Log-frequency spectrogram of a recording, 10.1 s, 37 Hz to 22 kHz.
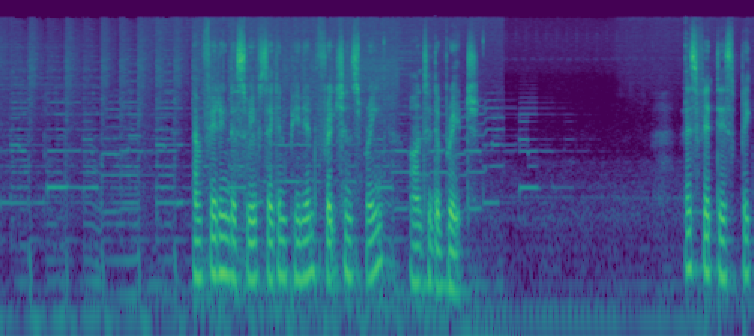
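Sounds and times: faint background music: 0.0 - 10.0
low steady hum: 2.6 - 10.0.

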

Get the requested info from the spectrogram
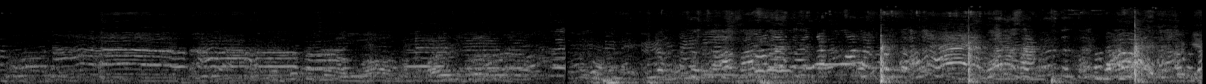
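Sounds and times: women and girls talking: 0.0 - 12.0.

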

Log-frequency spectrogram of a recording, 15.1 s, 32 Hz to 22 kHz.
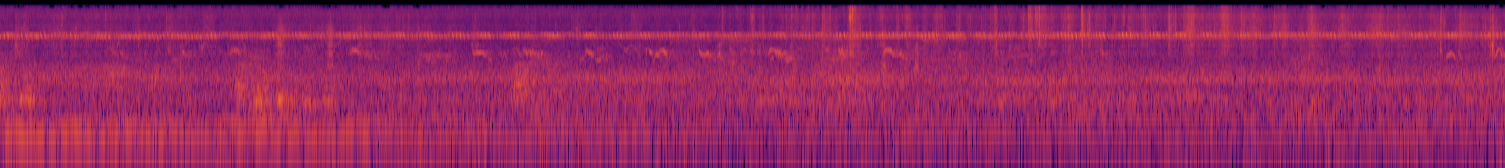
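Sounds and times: insects trilling: 0.0 - 15.0.

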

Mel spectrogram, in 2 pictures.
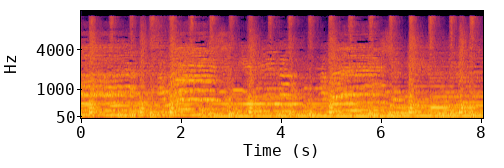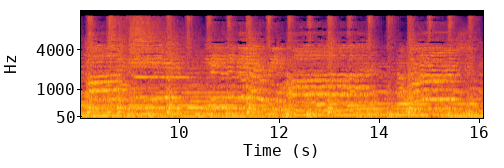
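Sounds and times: bass: 0.0 - 16.0
keyboard: 0.0 - 16.0
steady drum beat: 0.0 - 16.0
voices singing together: 0.0 - 16.0.

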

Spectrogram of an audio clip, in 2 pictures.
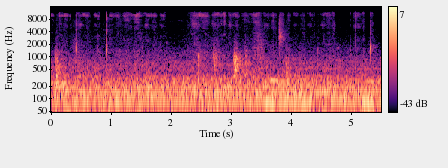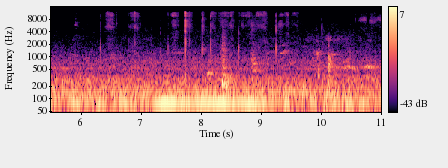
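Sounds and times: chalk tapping and scratching: 0.0 - 5.4, 6.3 - 11.0
steady low hum: 0.0 - 11.0.

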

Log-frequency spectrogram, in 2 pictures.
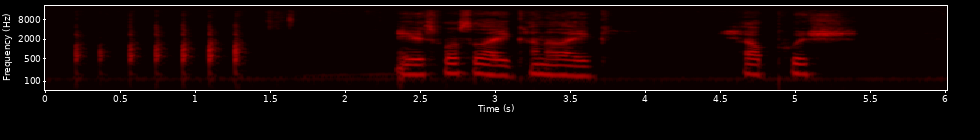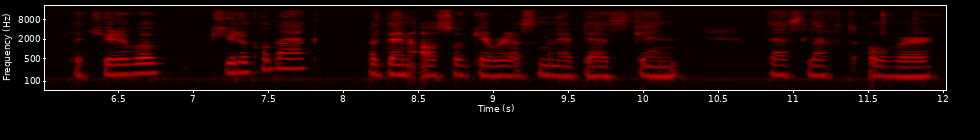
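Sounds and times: fingernail tapping quartz: 0.2 - 1.6.

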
